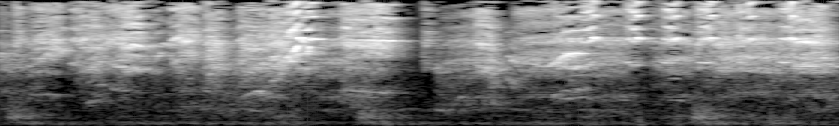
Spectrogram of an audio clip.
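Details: A captive breeding pair of red-collared lorikeets gives harsh, high screeching and chattering calls almost without pause, the shrill notes overlapping.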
